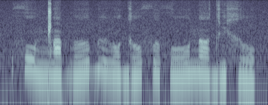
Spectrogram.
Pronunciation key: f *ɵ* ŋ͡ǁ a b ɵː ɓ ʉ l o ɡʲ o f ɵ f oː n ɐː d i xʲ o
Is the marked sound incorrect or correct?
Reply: incorrect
